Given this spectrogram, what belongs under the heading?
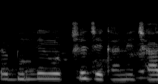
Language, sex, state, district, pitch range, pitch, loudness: Bengali, female, West Bengal, North 24 Parganas, 225-250 Hz, 245 Hz, -38 LUFS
